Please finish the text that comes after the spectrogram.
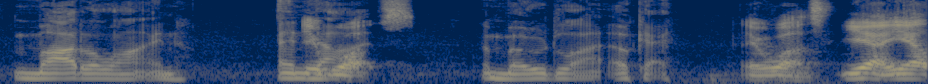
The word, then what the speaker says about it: Modeline: we know if the sculpting clay was also pronounced modeline and it was mode L okay it was yeah yeah a lot of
